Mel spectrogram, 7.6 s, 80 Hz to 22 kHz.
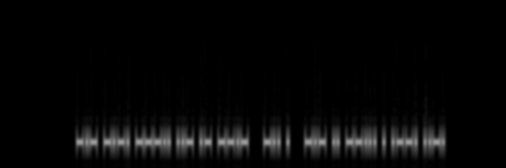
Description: Morse code, heard as a keyed tone, about 36 wpm, 700 Hz. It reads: KC8UAQ DE KI7EPF
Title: USA Callsign DE Callsign - 6 Characters - 35wpm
